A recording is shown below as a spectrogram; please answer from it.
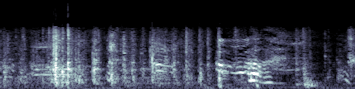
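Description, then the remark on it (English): An old hen squawks and clucks in agitated, broken bursts for several seconds, fairly loud, with a raspy, uneven rhythm and no clear pauses. “Oh, get out of here, you squawking old hen.”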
